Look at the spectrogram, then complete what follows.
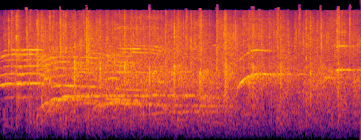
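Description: An audience at Klæbu lower secondary school claps in a steady, dense roar of applause to show which song they want to hear, staying loud throughout, with a few high whistles and cheers rising above it and no talking.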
